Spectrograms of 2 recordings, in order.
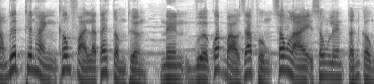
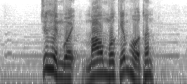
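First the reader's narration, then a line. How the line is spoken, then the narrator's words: Anxious, loud, hurried. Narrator (Vietnamese): lo âu cho người yêu của mình, vội lớn tiếng đáp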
